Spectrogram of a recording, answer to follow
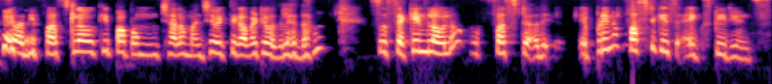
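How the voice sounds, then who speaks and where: A woman's voice: a little high, fast, darkish tone, dry recording. A woman with a Telugu Indian accent hosting a casual interview and putting questions to her guest. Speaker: interview host.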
